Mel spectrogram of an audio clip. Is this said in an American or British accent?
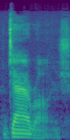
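British. It is said in a British accent. "British would either say"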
